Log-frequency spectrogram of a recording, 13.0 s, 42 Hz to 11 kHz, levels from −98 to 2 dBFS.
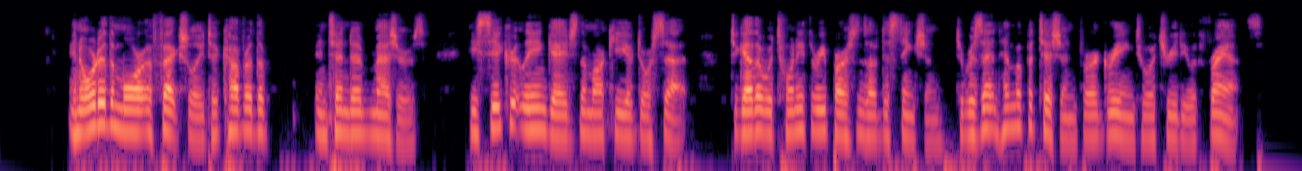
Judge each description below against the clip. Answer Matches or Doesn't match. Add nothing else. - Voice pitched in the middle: Matches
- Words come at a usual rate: Matches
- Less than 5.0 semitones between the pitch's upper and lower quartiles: Matches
